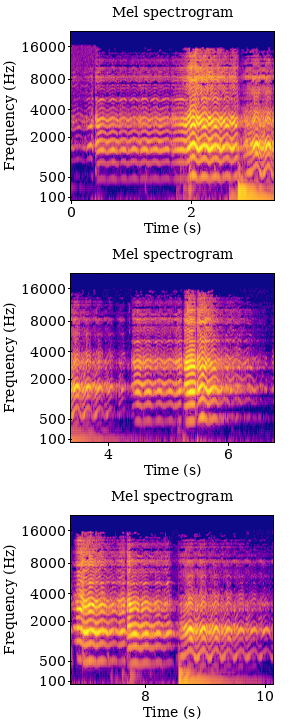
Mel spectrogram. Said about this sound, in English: this is a two-stringed instrument that you play with a bow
